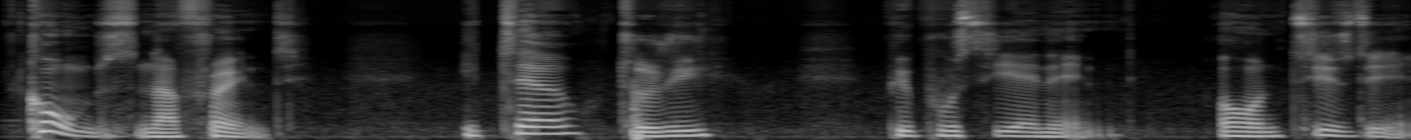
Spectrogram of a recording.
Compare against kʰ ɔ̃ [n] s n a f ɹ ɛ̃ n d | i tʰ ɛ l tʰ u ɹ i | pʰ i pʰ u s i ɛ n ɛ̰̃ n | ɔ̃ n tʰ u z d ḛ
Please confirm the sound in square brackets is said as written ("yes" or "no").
no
